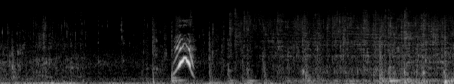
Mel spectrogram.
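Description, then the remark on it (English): Water is poured and splashes steadily onto plants as they are watered, a soft continuous trickle, briefly interrupted by a short, sharp squeak or yelp partway through. “Just pouring water in”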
